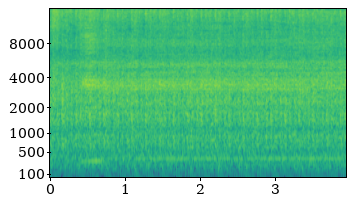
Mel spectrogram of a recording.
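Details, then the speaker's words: Balwan 450 diesel tractor after fitting a hard-to-find hydraulic pump and adding hydraulic oil, started to test the hydraulics by raising and lowering; steady, even diesel clatter with no knocks, surges or misses; hydraulics working fine, normal running. "लिए tractor को start करते हैं और इसके hydraulic को up और down करके हम इसको चेक करते हैं"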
